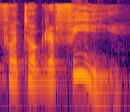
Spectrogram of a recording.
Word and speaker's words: Fotografie: photography in German Die Fotografie Stress is on the last syllable.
